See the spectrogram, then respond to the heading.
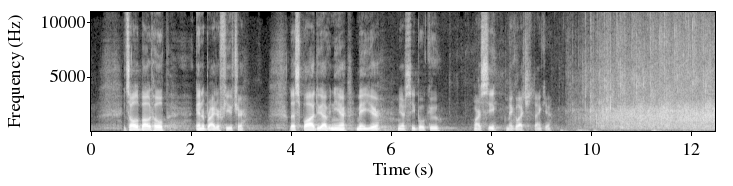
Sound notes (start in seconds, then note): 3.7 speaking French; 9.4 applause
